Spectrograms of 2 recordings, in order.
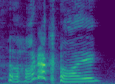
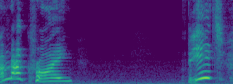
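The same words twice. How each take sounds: First: A high denial through a laugh. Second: High, loud denial that jumps up on bitch; mock denial shout. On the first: Retold or imitated. Streamer repeating her denial to the character, giggling through it. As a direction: laugh as you deny crying. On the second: Streamer quoting her defiant reply to the character, in a high mock shout. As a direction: yell the denial, voice cracking upward at the end. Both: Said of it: "And I was just like".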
